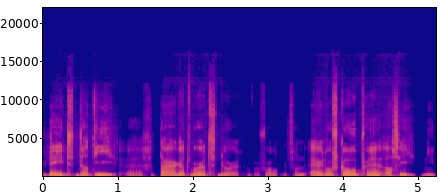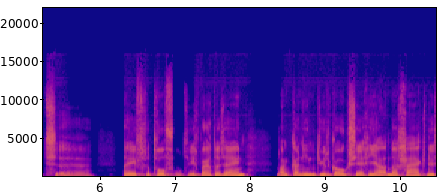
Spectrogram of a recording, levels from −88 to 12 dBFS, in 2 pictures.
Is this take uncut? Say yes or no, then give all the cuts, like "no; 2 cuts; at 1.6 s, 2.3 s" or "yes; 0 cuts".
no; 3 cuts; at 3.1 s, 6.3 s, 7.0 s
